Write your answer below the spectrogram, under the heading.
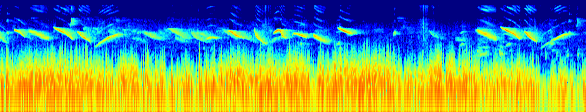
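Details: Long run of the green-winged saltator's "Cadê meu boi" song: repeated bright whistled phrases of sharply falling and rising notes, nearly continuous, over a persistent low background hum.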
